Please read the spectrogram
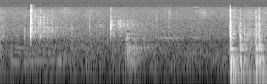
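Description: Clip-on microphone being handled: a couple of light clicks, then a louder, short bump near the end.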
